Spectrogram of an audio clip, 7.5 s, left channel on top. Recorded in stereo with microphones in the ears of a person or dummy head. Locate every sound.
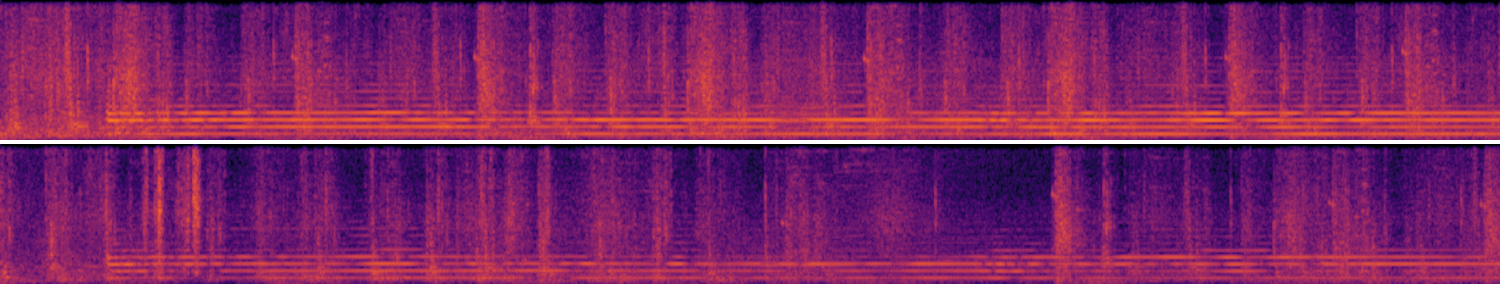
0.5 s a trumpet: 30° left (ahead or behind), 6.5 m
